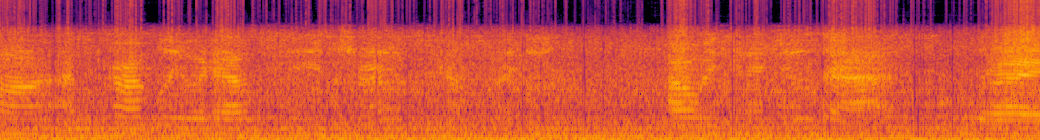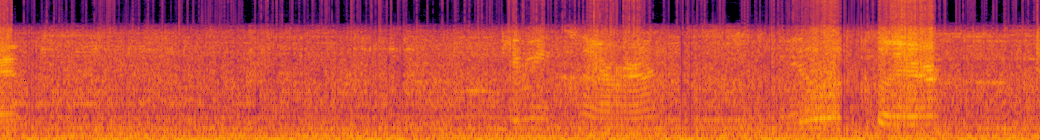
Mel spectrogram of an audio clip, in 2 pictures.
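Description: Road and engine noise inside a car's cabin while driving at freeway speed: a steady low rumble, with a voice heard in a few short phrases over it.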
